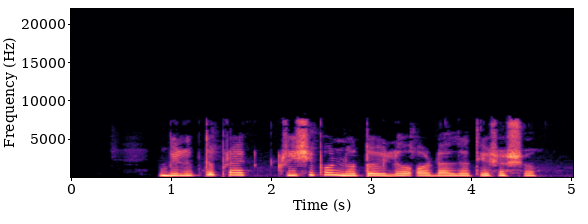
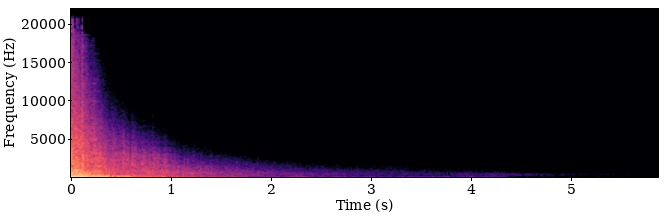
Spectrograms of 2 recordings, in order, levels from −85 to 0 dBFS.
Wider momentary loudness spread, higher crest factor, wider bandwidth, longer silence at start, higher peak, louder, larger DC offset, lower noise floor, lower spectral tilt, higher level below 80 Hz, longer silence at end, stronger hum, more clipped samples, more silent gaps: second, 8 LU vs 27 LU; second, 12 dB vs 20 dB; second, 8 kHz vs 17 kHz; first, 0.9 s vs 0 s; about the same, -2 dBFS vs 0 dBFS; about the same, -14 LUFS vs -16 LUFS; neither; second, -65 dBFS vs -85 dBFS; about the same, -4.5 dB/octave vs -5 dB/octave; second, -60 dBFS vs -26 dBFS; second, 0.4 s vs 4.6 s; neither; neither; neither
